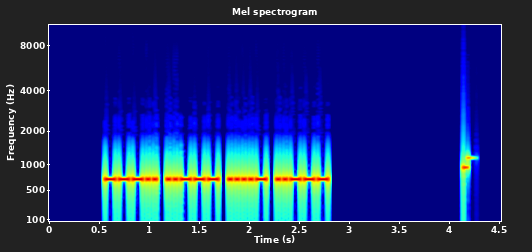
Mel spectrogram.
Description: Morse code, heard as a keyed tone, about 34 wpm, 700 Hz. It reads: 8242
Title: Common Cut Numbers - 4-Digit 35wpm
